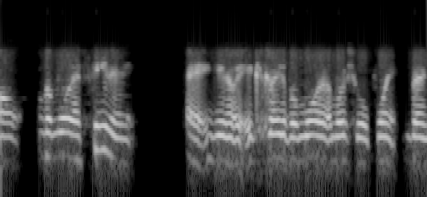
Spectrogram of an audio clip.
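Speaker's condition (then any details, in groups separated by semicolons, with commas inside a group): Cerebral palsy; speech affected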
